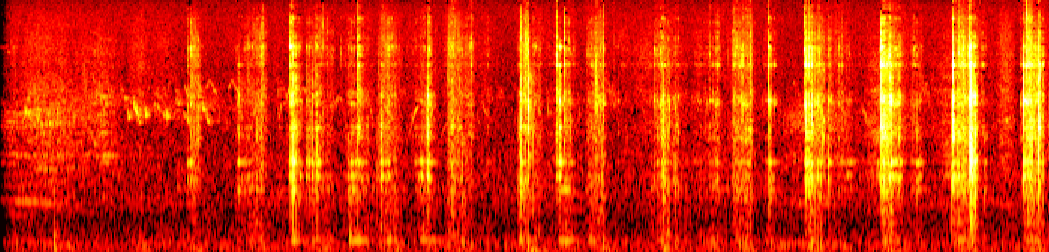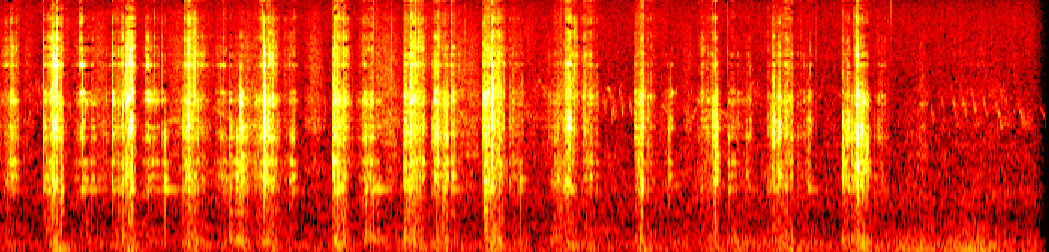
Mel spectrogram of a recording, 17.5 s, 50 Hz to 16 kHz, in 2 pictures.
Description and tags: A dual mono field-recording of hoeing on a sandy loam (brown earth) containing small stones. Rode NTG-2 > FEL battery pre amp > Zoom H2 line-in.
field-recording, garden, gardening, hoe, hoeing, mono, soil, stones, weeding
